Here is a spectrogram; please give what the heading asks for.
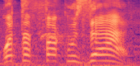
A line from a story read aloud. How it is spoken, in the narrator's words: yelled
